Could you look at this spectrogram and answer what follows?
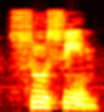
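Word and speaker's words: סוסים: And the way that you pronounce this word is susim, susim. Okay, susim.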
